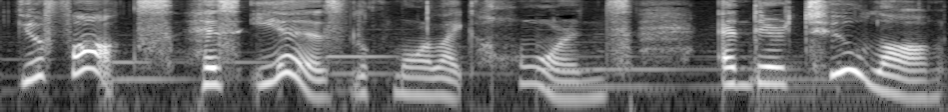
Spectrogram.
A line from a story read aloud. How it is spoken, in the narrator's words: laughed again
